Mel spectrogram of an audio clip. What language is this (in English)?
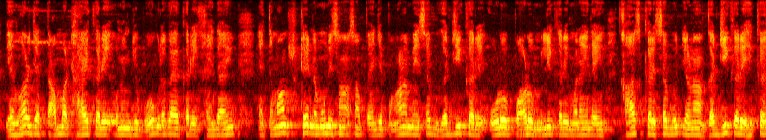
Sindhi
